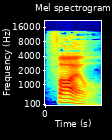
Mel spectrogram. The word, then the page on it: file: British English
